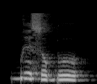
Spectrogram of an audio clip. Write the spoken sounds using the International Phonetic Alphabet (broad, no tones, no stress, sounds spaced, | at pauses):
b ɪ s o b ɾ ʊ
